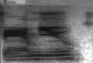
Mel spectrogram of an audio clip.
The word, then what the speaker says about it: FAMU: little about yourself uh yes so um it's pronounced famu fantasy i have been pronouncing it wrong for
